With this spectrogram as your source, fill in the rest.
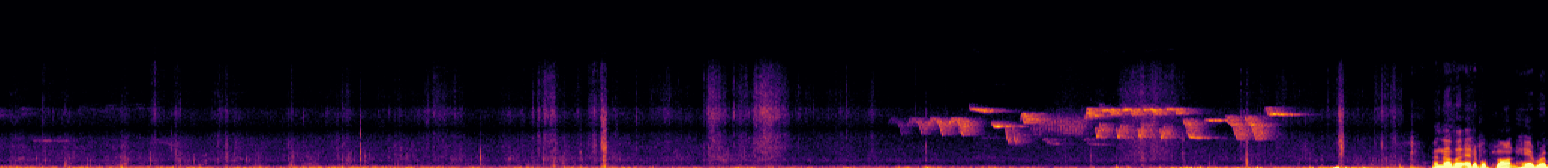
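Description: Footsteps brush through long grass along a dirt path.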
